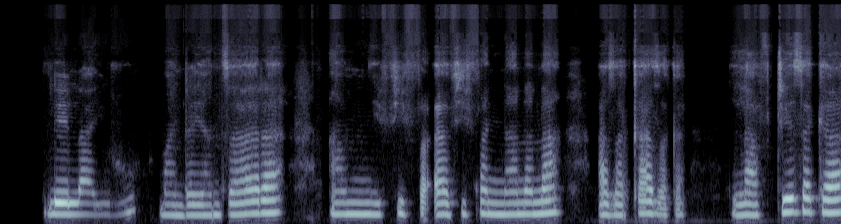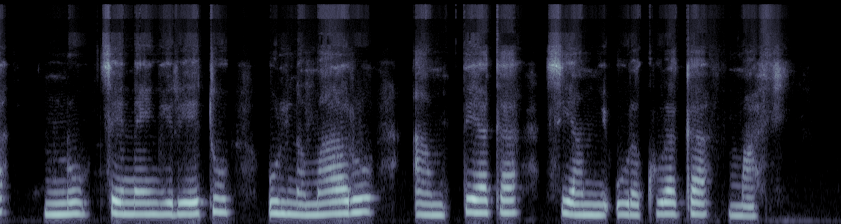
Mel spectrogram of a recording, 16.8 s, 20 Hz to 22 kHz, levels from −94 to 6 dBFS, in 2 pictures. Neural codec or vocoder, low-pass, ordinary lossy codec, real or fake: none; 19.8 kHz; Opus, 16 kbps; real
